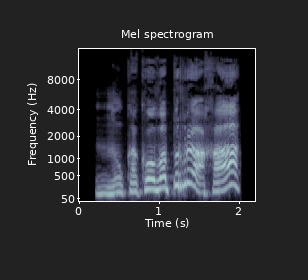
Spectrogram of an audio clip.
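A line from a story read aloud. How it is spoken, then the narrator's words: Vexed howl. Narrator (Russian): Раздосадованно взвыл Мелисандр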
